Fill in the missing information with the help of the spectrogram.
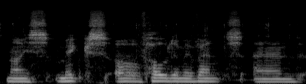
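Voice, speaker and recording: A man's voice: mid-range voice, little pitch movement, takes it slowly, a little hiss or hum. A man giving chatty, conversational live commentary on a poker livestream.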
